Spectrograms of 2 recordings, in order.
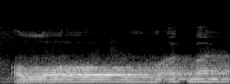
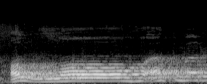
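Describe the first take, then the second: First: It is said at a low pitch. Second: It is said at a high pitch. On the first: It marks the first or second prayer cycle. "dengan suara intonasi rendah" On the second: It marks the third or fourth prayer cycle. "dengan nada intonasi yang tinggi"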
